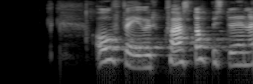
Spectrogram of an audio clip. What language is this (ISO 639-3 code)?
isl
